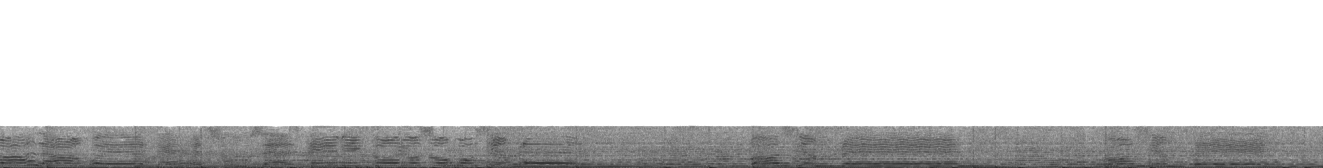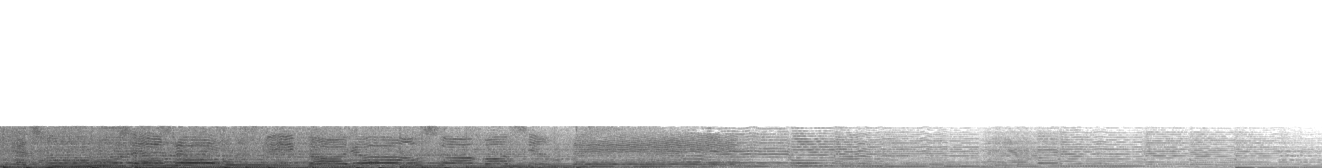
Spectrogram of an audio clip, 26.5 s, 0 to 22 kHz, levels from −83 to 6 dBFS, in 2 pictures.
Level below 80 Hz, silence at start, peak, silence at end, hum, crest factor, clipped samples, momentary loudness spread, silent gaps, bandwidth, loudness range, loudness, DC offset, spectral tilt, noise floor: -26 dBFS; 0 s; -4 dBFS; 0.35 s; none; 14 dB; under 0.1%; 17 LU; none; 5.8 kHz; 13 LU; -17 LUFS; under 0.1%; -7.5 dB/octave; -43 dBFS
